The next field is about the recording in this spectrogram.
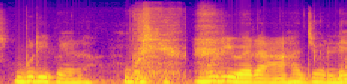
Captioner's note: laughing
